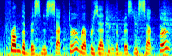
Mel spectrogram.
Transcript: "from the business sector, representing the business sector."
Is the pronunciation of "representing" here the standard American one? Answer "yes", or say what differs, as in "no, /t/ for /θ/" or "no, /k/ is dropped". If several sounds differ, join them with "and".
yes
